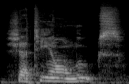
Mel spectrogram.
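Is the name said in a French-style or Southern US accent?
French-style. It is said with a French-style pronunciation. "I think that's correct"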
